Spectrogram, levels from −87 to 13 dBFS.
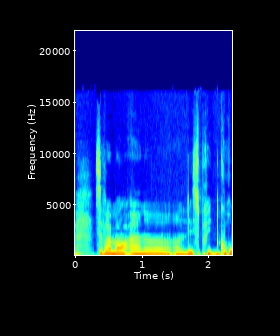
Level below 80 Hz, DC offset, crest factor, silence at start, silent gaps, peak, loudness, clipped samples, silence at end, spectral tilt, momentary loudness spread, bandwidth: -38 dBFS; under 0.1%; 12 dB; 0 s; none; -6 dBFS; -19 LUFS; under 0.1%; 0 s; -6.5 dB/octave; 5 LU; 14 kHz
